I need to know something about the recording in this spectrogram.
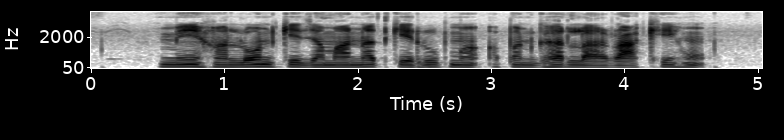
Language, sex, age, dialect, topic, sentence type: Chhattisgarhi, male, 60-100, Eastern, banking, statement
